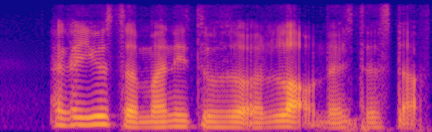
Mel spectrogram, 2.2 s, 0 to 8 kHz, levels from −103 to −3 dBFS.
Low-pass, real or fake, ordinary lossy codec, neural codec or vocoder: 7.2 kHz; fake; none; codec, 24 kHz, 0.5 kbps, DualCodec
